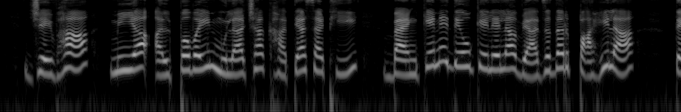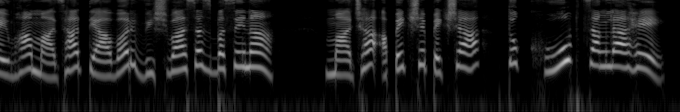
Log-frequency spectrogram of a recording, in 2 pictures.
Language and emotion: Marathi, surprised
